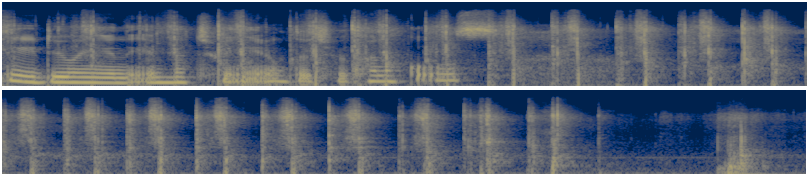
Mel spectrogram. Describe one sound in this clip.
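Cards riffle and flick rapidly as they are shuffled.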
